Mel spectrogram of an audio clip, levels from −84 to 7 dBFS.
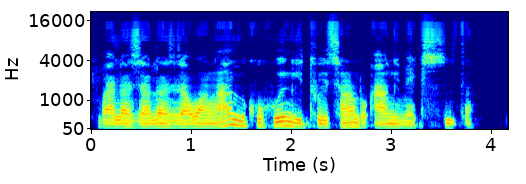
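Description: Grainy, rough speech runs from start to finish, with a noisy texture, though the top end still reaches about 20.4 kHz. Likely cause: Opus compression in CELT mode at a rate near 24 kbps, refilling fine detail with noise.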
